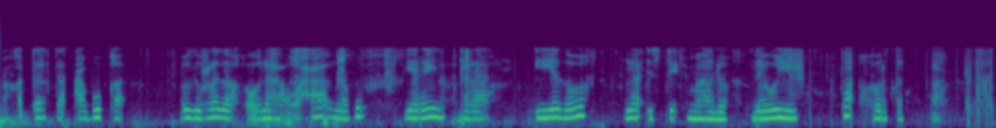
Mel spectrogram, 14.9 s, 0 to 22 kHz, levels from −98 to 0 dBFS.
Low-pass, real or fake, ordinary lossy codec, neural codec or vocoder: 5.4 kHz; fake; none; codec, 16 kHz, 2 kbps, FreqCodec, larger model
